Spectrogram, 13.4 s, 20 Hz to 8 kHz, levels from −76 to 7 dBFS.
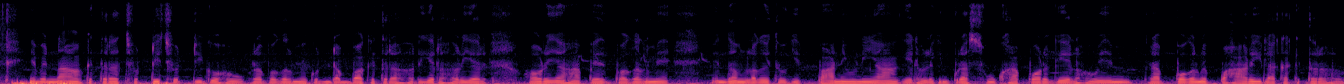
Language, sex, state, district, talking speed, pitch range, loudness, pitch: Bajjika, male, Bihar, Vaishali, 195 wpm, 125-130 Hz, -28 LUFS, 125 Hz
